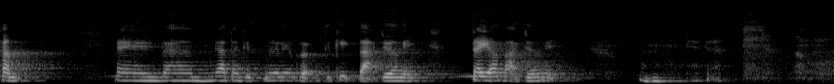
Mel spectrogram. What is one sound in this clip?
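A middle-aged woman speaks calmly and closely into a microphone.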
